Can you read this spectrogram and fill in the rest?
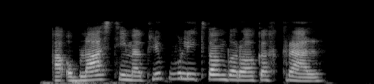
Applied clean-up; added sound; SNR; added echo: none; none; none; none.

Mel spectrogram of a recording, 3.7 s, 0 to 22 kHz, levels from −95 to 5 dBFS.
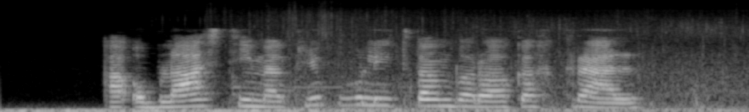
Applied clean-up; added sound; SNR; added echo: none; Wind; 8 dB; none.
